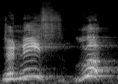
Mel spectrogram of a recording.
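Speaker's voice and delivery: sharp, high, loud shout of the name; angry yell. Retold or imitated. Boyfriend yelling at girlfriend in a heated argument, loud.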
